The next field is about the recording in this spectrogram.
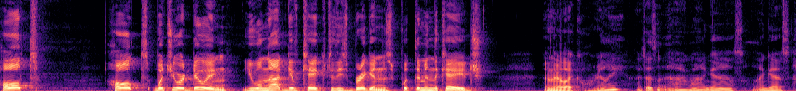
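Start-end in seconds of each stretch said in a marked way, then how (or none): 0.0-6.1 put-on yelling voice, much higher. Narrating a game scene, the storyteller voices Susan from her tower, yelling halt. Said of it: "she immediately yells out".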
